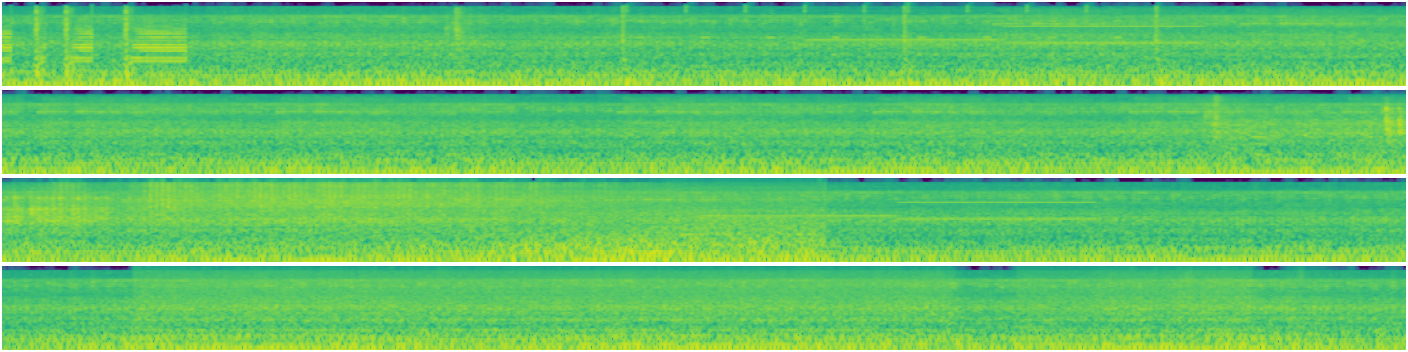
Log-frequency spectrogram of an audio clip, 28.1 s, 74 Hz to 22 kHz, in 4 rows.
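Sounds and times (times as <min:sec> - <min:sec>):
bus engine rumbling: 0:14.0 - 0:18.2, 0:21.7 - 0:28.0
short faint beeps: 0:21.7 - 0:27.7.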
